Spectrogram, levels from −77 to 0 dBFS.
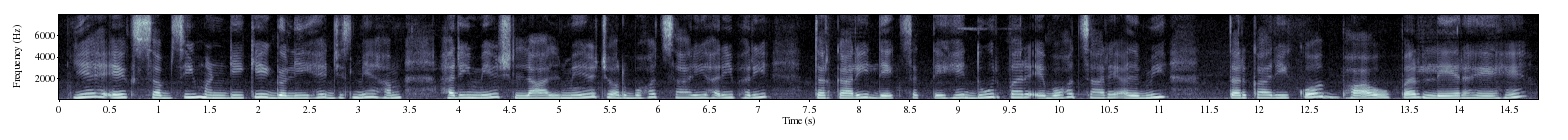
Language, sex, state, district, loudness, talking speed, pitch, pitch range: Hindi, female, Bihar, Madhepura, -18 LUFS, 140 wpm, 250 Hz, 230-280 Hz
